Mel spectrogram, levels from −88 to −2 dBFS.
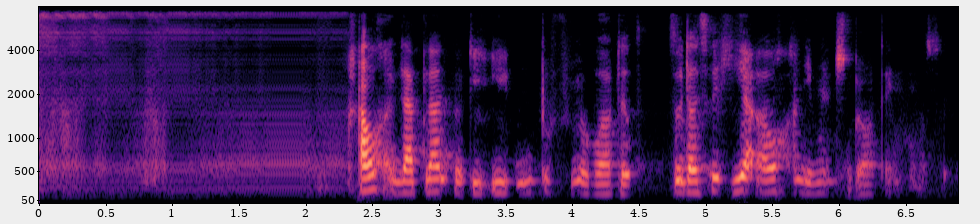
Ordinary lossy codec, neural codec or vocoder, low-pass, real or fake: none; codec, 16 kHz, 1 kbps, FreqCodec, larger model; 7.2 kHz; fake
